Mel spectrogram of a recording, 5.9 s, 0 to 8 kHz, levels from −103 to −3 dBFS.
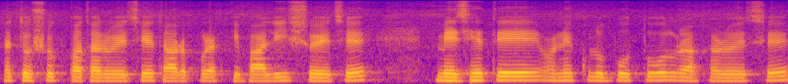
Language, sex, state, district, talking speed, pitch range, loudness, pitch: Bengali, male, Chhattisgarh, Raipur, 140 wpm, 120-130 Hz, -19 LUFS, 130 Hz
